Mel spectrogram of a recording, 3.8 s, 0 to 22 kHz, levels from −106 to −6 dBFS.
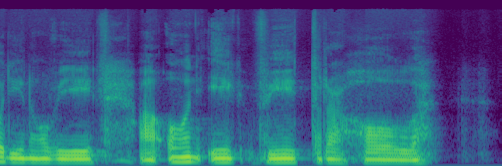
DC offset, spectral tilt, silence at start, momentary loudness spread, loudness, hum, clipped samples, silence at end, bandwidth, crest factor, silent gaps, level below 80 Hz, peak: under 0.1%; -8 dB/octave; 0 s; 6 LU; -29 LUFS; none; under 0.1%; 0.5 s; 16.5 kHz; 16 dB; none; -56 dBFS; -12 dBFS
